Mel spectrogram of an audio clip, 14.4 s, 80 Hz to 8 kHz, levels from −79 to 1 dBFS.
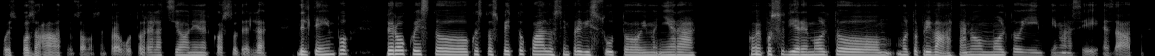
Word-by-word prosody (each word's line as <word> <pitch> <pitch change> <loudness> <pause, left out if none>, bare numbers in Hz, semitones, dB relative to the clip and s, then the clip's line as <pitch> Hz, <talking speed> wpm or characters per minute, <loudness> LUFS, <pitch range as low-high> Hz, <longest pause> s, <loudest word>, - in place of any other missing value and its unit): poi - - -4
sposato, 70 0 -3
insomma - - -9
ho - - -15
sempre - - -8
avuto - - -6
relazioni 135 0 -3
nel 130 -1 -3
corso - - -7
del - - -3 0.4
del 160 -2 +3
tempo, 175 +4 +2 0.4
però 185 0 +7
questo 165 -4 +3
questo 170 0 -3
aspetto 170 +2 -1
qua 165 -2 +2
l'ho 160 -1 +3
sempre 160 +2 -1
vissuto 145 -2 0
in 135 +1 -1
maniera, 140 -1 0 0.6
come 170 -1 +1
posso 170 +1 -1
dire, 155 -1 +4
molto 145 -4 +3
molto 155 +1 -2
privata, 130 -5 0
no, 150 +2 0
molto 145 0 -1
intima, 130 -1 -7
sì, 120 - -11
esatto. - - -7
150 Hz, 135 wpm, -31 LUFS, 135-165 Hz, 0.6 s, però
